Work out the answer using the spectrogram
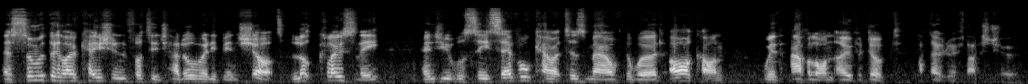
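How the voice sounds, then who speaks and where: A man with a bright, forward voice and a middling pitch presents a review in a conversational way. He reads from notes and drops in dry, wry remarks. A faint noise sits behind him in what sounds like a home recording. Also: lively intonation, normal speed, low-quality recording. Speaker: review show host. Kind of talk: conversational TV episode review, reading notes aloud.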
